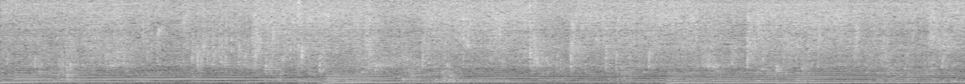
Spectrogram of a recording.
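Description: Water runs steadily from a tap into a sink while a face is washed with Johnson soap, a constant splashing flow with faint tonal hum underneath, close and moderately quiet.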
